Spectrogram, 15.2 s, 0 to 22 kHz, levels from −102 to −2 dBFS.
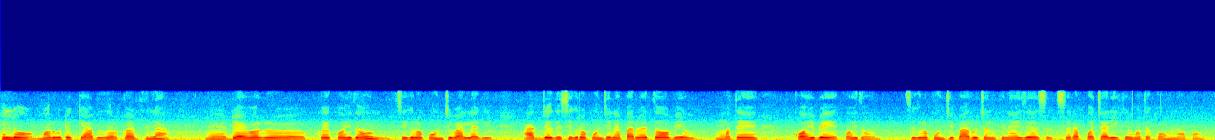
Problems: constant background noise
